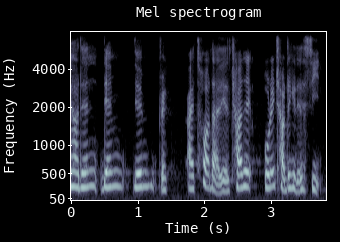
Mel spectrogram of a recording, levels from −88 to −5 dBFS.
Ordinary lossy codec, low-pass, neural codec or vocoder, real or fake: none; 7.2 kHz; none; real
